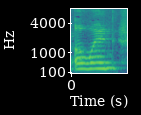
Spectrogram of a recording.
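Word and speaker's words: Eoghan: And so I asked them if this was an issue, like if they knew how to pronounce the name Owen, spelled E-O-G-H-A-N, and mostly no.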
